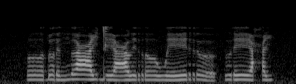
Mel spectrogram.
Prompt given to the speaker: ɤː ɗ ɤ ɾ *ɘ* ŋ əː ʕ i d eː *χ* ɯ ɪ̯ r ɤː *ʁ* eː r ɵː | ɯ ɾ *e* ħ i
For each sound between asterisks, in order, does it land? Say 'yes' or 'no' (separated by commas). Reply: yes, no, no, no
